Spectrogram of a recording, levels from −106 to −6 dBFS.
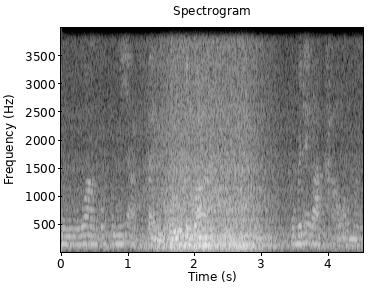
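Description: No technical faults can be heard in this speech recording. It has come through a narrowband call path, with nothing above 4 kHz, which fits G.711 A-law at 64 kbps, and the background room sound and the shifts in level around 1 s and 2.5 s, where the talker moves relative to the microphone, are part of the recording itself.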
